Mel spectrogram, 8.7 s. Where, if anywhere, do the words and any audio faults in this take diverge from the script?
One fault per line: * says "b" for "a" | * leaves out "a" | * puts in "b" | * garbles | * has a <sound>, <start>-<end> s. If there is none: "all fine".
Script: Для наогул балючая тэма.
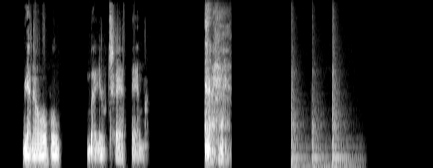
* has a throat clearing, 4.1-4.6 s
* has a thud, 5.8-7.4 s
